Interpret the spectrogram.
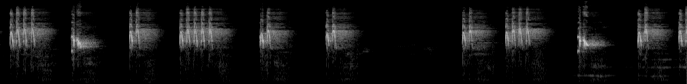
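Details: Light-vented bulbul singing small-bird burst phrases as a training recording for magpie-robins: short, harsh, buzzy chirp bursts, each broken into quick stuttered notes, repeated roughly every half second with one longer pause.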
